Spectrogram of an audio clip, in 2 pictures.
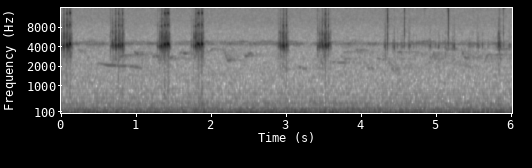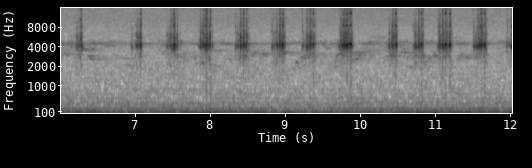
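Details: Gryllus campestris, the European field cricket, singing to mate: bright high chirps in uneven runs, broken midway by a burst of faster, thinner ticks before the regular chirping resumes.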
